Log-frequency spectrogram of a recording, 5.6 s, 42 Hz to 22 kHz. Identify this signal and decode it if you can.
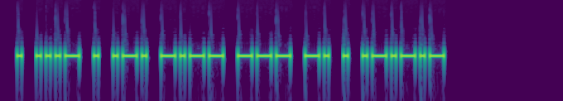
Morse code, heard as a keyed tone, about 25 wpm, 700 Hz. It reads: EVERYONE.
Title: Sentences from Top 1000 Words - Review Part 3 - 25wpm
